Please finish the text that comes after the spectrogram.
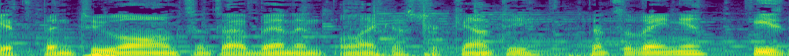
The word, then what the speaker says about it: Lancaster: Please note that I said Lancaster one syllable, not Lancaster, like all other out-of-state pilgrims.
